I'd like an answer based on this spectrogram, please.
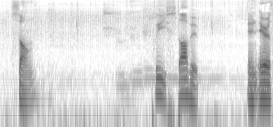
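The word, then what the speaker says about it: Tseng: I always used to pronounce it as Sing, but crisis score, Song.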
